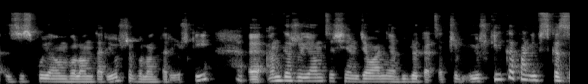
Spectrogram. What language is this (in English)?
Polish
